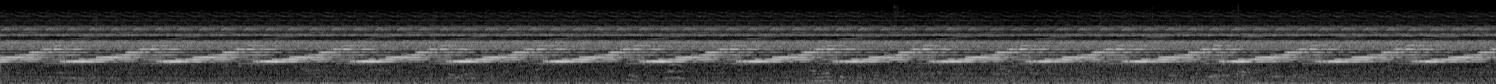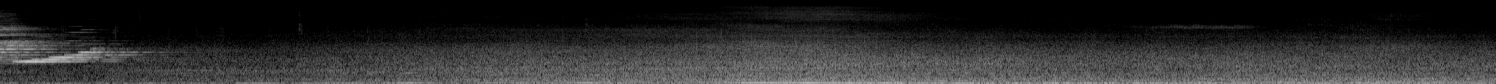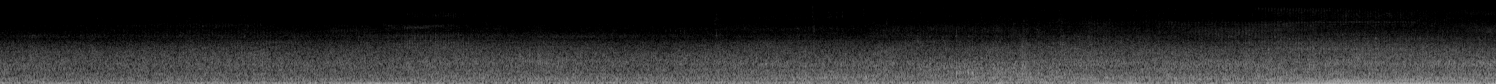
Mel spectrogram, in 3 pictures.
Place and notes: {
  "title": "Mons, Belgique - Alarm",
  "date": "2018-12-24 15:00:00",
  "description": "Some junkies had a drink into a building, where they were uninvited. They made the alarm ring. Nobody cares.",
  "latitude": "50.46",
  "longitude": "3.96",
  "altitude": "40",
  "timezone": "Europe/Brussels"
}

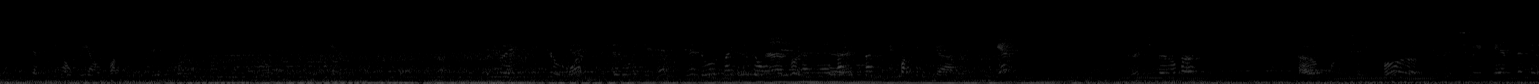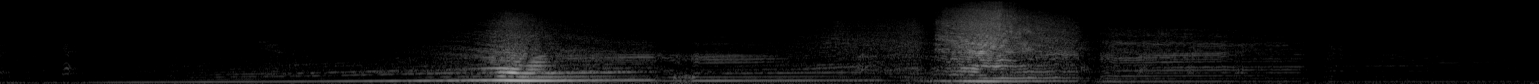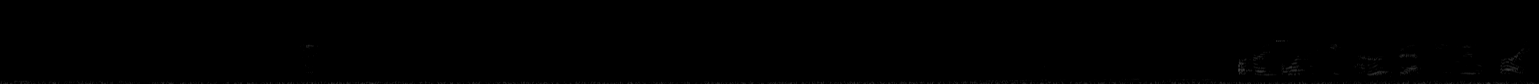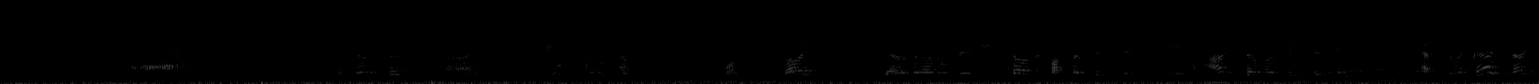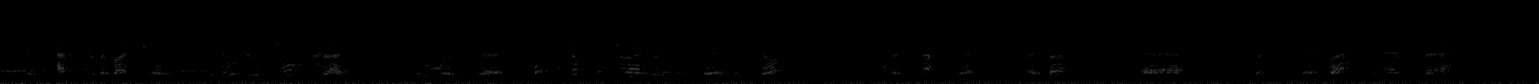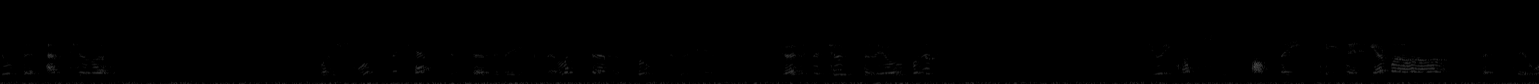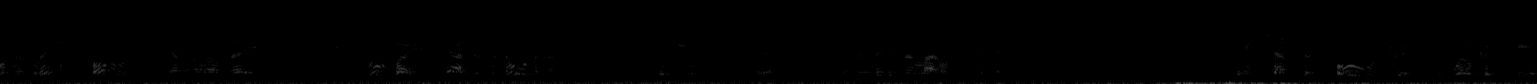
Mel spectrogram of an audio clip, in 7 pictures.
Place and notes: {
  "title": "Jacksons Ln, Scarborough, UK - gold cup 2022 ... lightweight practice ...",
  "date": "2022-09-16 09:40:00",
  "description": "the steve henshaw gold cup 2022 ... lightweight practice ... dpa 4060s on t-bar on tripod to zoom f6 ...",
  "latitude": "54.27",
  "longitude": "-0.41",
  "altitude": "144",
  "timezone": "Europe/London"
}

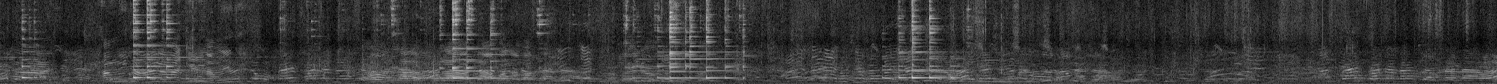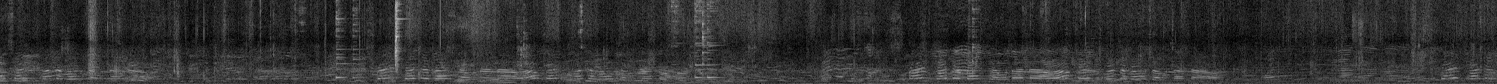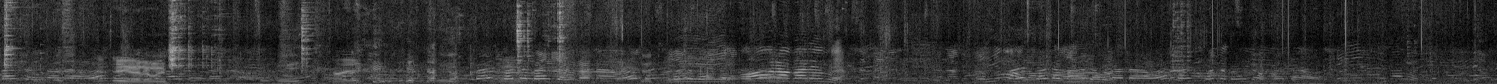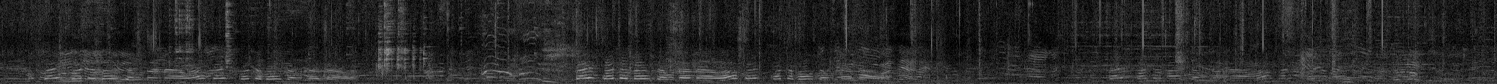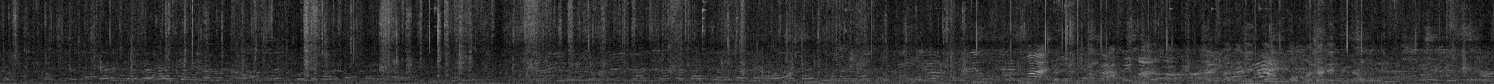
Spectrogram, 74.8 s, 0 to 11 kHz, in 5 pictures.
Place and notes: {
  "title": "Street Market, Choma, Zambia - Cow bells",
  "date": "2018-08-13 11:50:00",
  "description": "discovering a trader selling bells for cattle...",
  "latitude": "-16.81",
  "longitude": "26.99",
  "altitude": "1317",
  "timezone": "Africa/Lusaka"
}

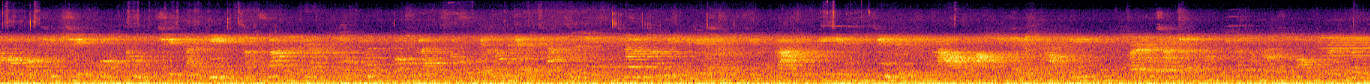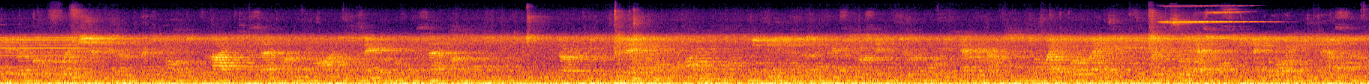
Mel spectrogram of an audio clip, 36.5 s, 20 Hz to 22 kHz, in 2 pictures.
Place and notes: {
  "title": "Taitung Airport, Taiwan - At the airport",
  "date": "2014-10-28 12:43:00",
  "description": "At the airport",
  "latitude": "22.76",
  "longitude": "121.11",
  "altitude": "39",
  "timezone": "Asia/Taipei"
}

